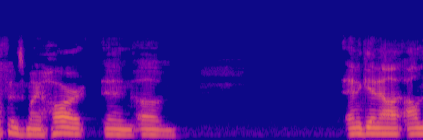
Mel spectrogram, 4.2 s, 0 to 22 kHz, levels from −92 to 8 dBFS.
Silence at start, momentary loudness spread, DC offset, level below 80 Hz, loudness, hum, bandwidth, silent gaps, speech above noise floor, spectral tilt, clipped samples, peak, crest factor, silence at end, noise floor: 0 s; 9 LU; under 0.1%; -78 dBFS; -33 LUFS; none; 8.2 kHz; none; 50 dB; -7.5 dB/octave; under 0.1%; -18 dBFS; 18 dB; 0 s; -82 dBFS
